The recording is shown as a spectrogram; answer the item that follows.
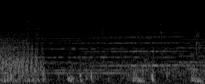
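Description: Horses' hooves galloping in quick, uneven beats, mixed over held orchestral music in a film's soundtrack.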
